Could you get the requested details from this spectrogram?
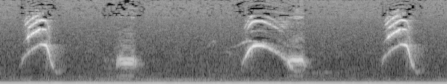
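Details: Common hill myna singing to call the flock: loud, ringing whistles that rise and then drop sharply, given about every two seconds, with a lower nasal note between them, over a steady low hum.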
